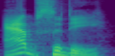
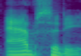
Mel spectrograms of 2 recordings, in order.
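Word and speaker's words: Abcde: no, her name is Absidy." And I spelt it that way because I'm her mom and I chose it that way. It's Absidy. A-B-C-D-E. It's pronounced Absidy.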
